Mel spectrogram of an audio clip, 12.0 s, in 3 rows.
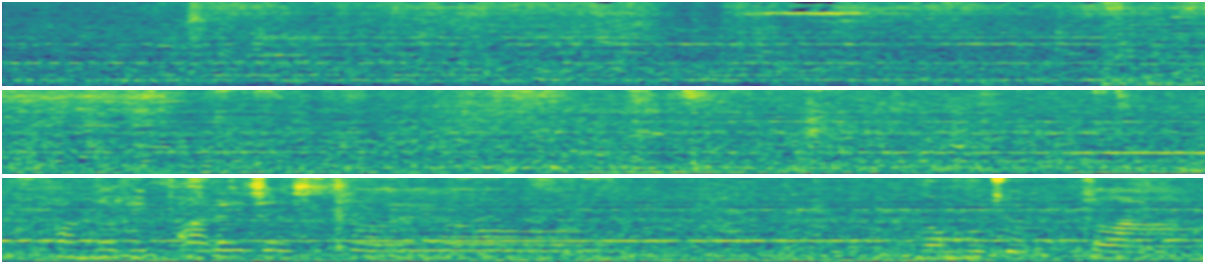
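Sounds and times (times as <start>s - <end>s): train carriage rumble: 0.0s - 12.0s.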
